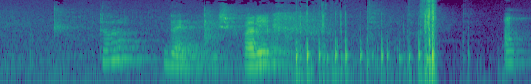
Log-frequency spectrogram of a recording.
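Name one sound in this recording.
A young woman speaks warmly and close to the microphone.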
